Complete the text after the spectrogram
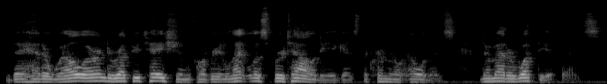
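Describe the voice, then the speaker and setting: A man's voice: medium pitch, dark tone, slightly rough. A man giving a scripted narration of a science fiction short story. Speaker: author reading own short story.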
